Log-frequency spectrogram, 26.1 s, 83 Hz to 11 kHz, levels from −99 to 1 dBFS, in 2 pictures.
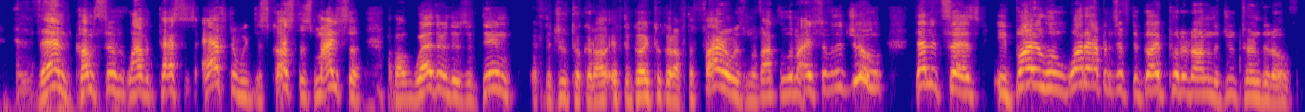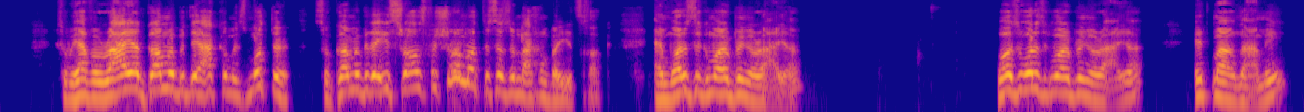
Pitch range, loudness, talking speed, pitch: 165-230 Hz, -26 LUFS, 215 wpm, 195 Hz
